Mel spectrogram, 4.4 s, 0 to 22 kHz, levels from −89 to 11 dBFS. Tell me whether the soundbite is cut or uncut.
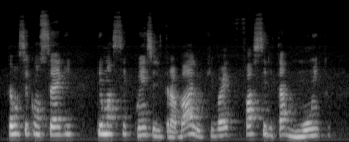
uncut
